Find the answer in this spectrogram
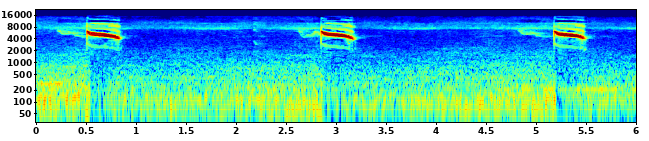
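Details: White-eye calling amid a rack of birds stirred into commotion: three loud, high, thin whistled notes, each sliding downward, spaced about two and a half seconds apart, with faint low background noise between them.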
